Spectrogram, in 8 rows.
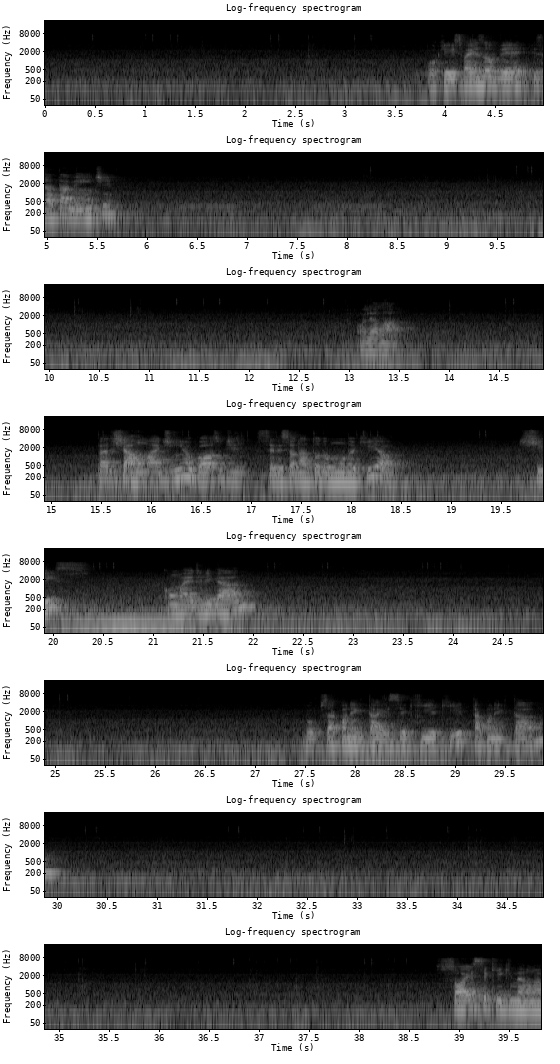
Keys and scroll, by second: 9.3 s, 10.6 s, 17.0 ctrl+z, 32.8 s, 35.7 s.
